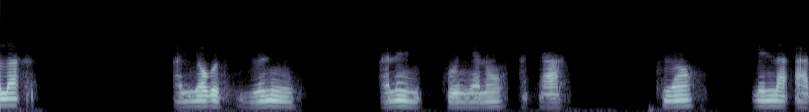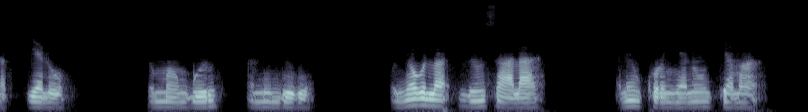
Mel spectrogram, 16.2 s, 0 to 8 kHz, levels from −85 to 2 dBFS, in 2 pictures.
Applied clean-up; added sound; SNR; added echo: neural mask model Resemble Enhance denoiser.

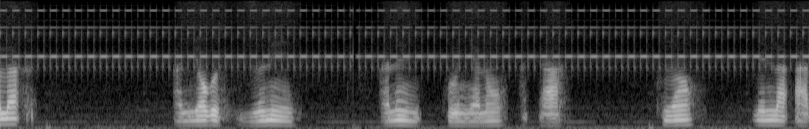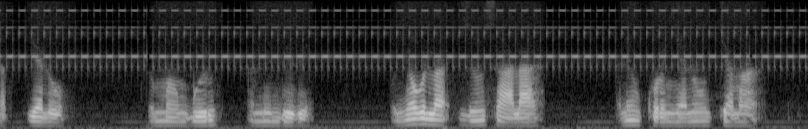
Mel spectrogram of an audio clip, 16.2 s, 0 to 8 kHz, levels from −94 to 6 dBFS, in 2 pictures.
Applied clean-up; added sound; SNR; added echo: none; Alarm; 15 dB; none.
